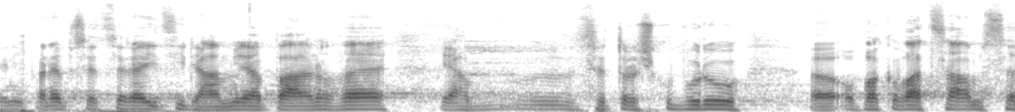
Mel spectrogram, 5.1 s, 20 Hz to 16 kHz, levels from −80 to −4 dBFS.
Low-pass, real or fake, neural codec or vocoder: 14.4 kHz; real; none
